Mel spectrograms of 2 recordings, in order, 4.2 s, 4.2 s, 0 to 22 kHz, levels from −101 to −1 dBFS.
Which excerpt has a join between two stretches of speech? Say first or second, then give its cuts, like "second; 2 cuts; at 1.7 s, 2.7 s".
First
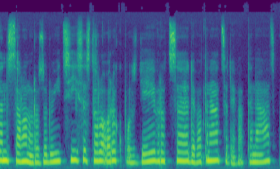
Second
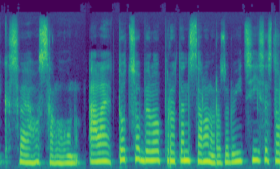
second; 1 cut; at 1.3 s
